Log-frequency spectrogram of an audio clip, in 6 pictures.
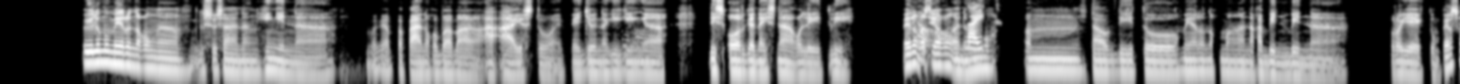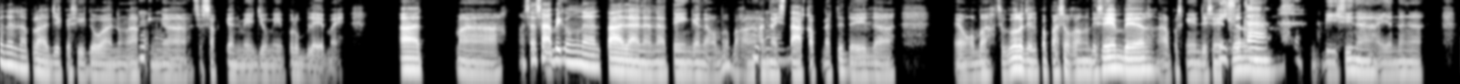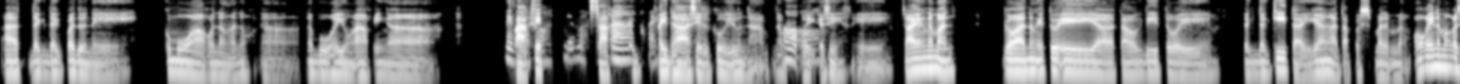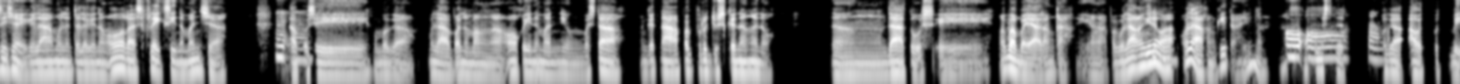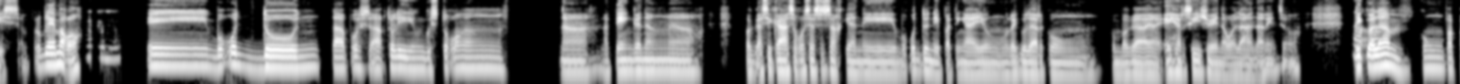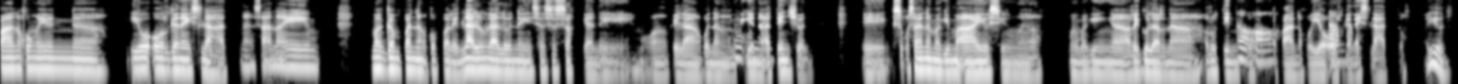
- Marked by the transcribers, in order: tapping; chuckle; in English: "As simple as that"
- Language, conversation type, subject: Filipino, advice, Paano ako makakabuo ng regular na malikhaing rutina na maayos at organisado?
